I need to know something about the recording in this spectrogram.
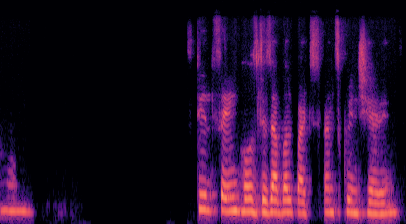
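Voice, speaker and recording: A woman's voice: mid-range voice, steady tone, a little slow, dark tone, low-quality recording. A young woman from Bangladesh, a conference presenter answering politely and briefly on a video call. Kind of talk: casual exchange on a video call.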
